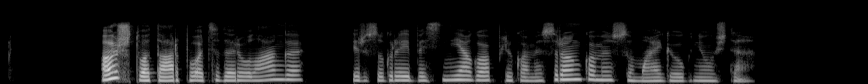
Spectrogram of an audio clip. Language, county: Lithuanian, Vilnius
